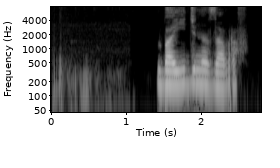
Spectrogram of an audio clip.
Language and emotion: Russian, neutral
